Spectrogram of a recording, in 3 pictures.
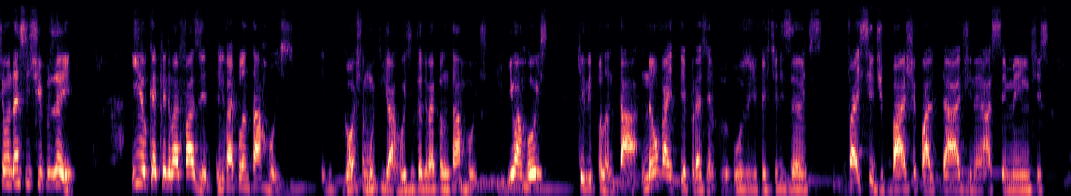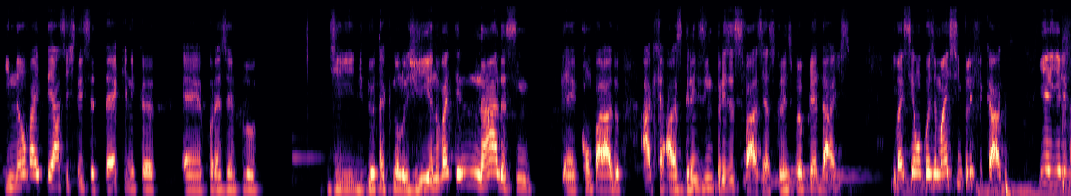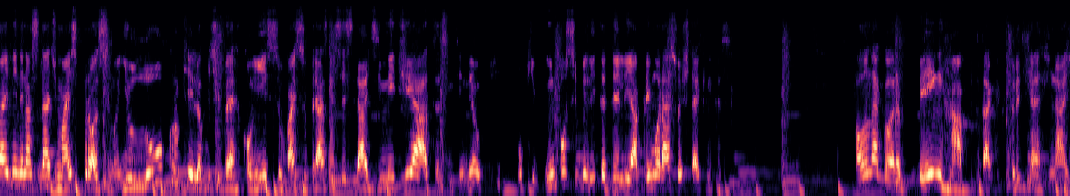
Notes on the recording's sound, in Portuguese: Podcast realizado por meio da plataforma Google Meet, gravado no período em que as aulas estavam ocorrendo de forma remota.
